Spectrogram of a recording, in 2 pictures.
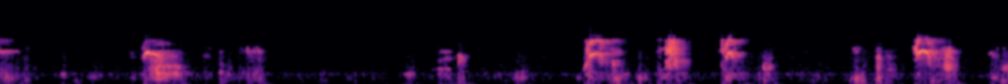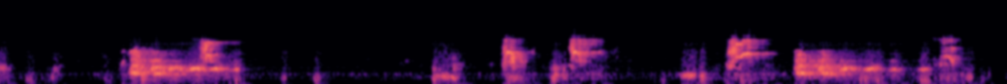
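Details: A raccoon (Procyon lotor) gives harsh, pig-like squeals and grunts in irregular bursts.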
